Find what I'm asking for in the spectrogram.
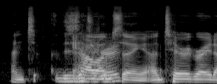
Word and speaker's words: anterograde: How do you say it? – Anterograde amnesia. – Anterograde amnesia. There you go.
